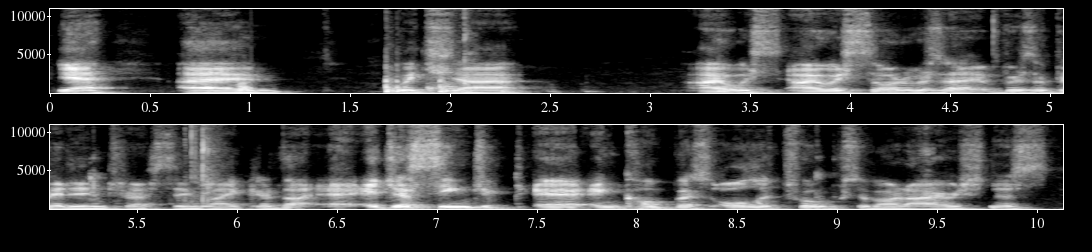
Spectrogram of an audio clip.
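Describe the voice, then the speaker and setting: Man, wry casual chat, middle pitch. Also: fairly even intonation, moderate pace, a bit bright, a little hiss or hum. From Ulster. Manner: wry, laughs at own jokes. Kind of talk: casual conversation.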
